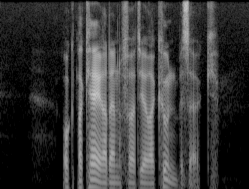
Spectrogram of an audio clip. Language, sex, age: Swedish, male, 31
